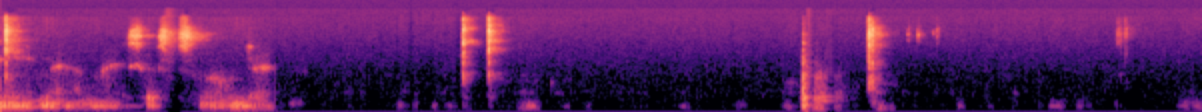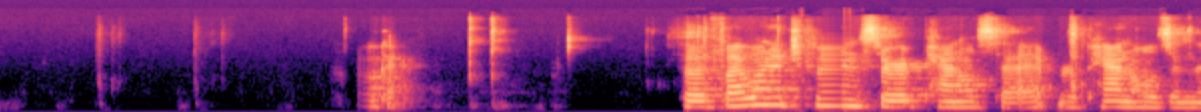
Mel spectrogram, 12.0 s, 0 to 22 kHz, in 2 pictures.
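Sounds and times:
computer mouse clicks: 2.3s - 2.7s, 4.2s - 4.7s, 8.3s - 9.4s.

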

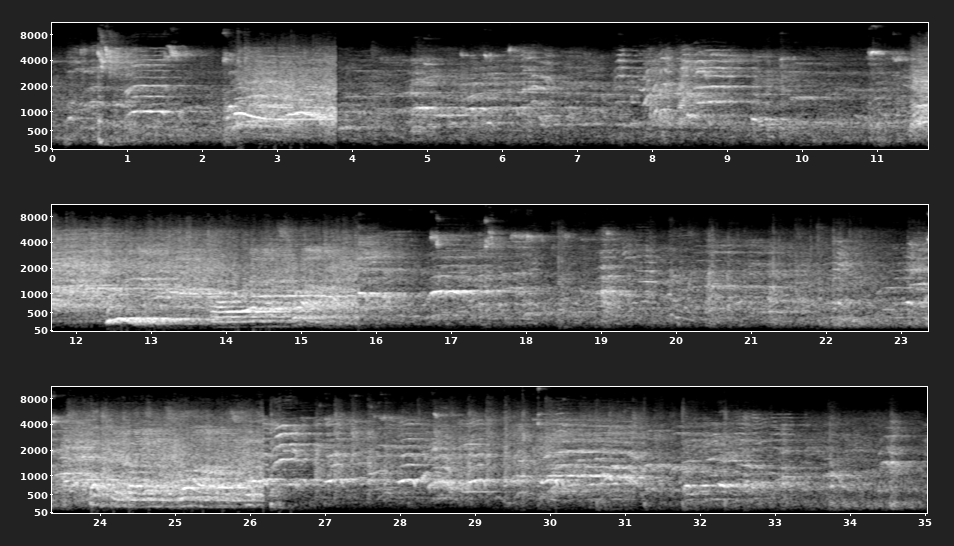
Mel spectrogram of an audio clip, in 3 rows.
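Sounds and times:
crowd noise: 0.0s - 35.0s
sneaker squeaks: 0.1s - 2.5s, 5.4s - 6.4s, 10.9s - 11.4s, 16.7s - 19.3s, 23.2s - 23.5s
voices calling out: 10.9s - 19.7s.

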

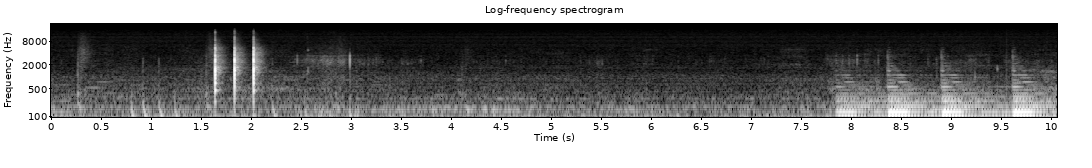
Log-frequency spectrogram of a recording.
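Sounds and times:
brush tapping plastic compact: 1.6s - 2.2s.

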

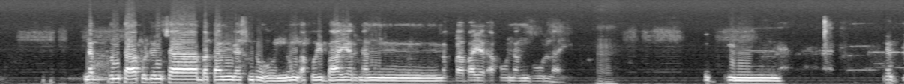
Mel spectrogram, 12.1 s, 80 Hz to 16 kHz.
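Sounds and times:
faint steady tones: 0.0s - 12.0s
person talking over video call: 1.1s - 8.3s, 9.4s - 10.4s
drawn-out hesitation vowel: 7.9s - 10.5s.

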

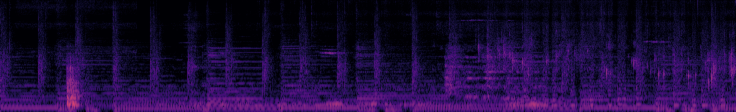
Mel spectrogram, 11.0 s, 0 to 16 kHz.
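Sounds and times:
background music: 0.0s - 11.0s
hot oil sizzling and bubbling: 6.3s - 11.0s.

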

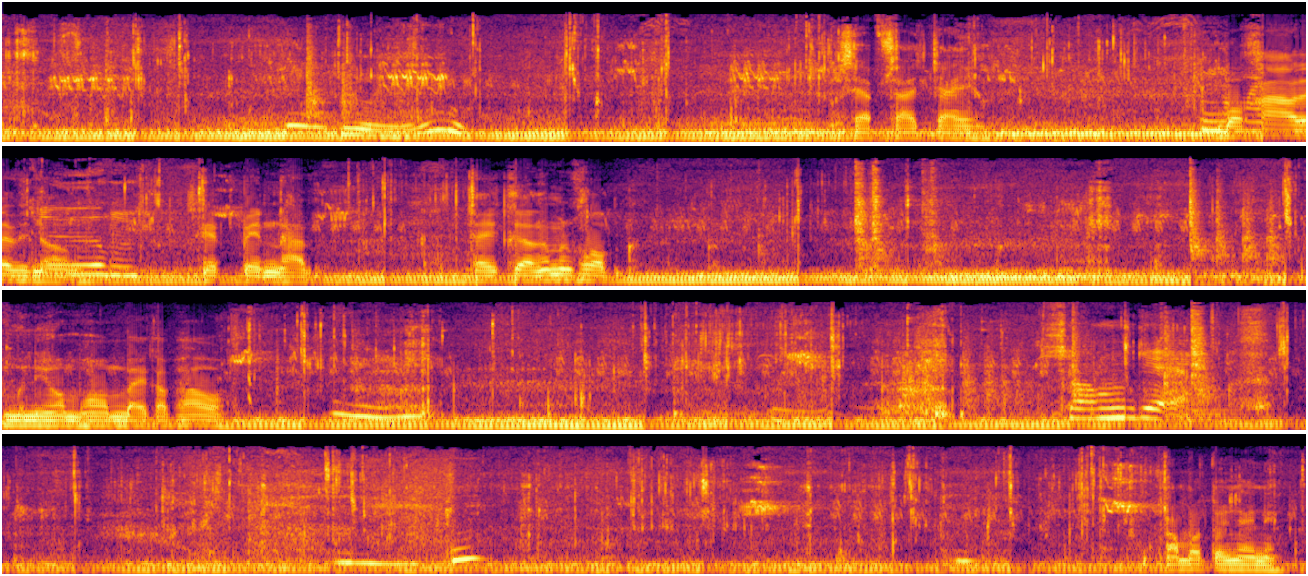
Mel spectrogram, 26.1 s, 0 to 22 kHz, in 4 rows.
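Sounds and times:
mouth smacks: 0.0s - 6.3s, 7.1s - 13.2s, 14.2s - 26.0s
person chewing food: 0.0s - 13.5s, 14.2s - 26.0s
steady low hum: 0.0s - 26.0s.

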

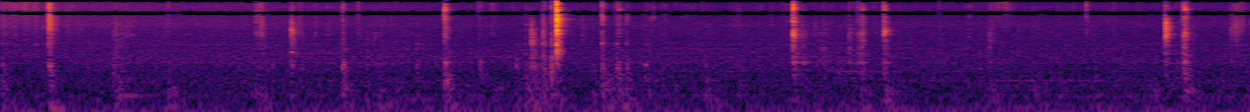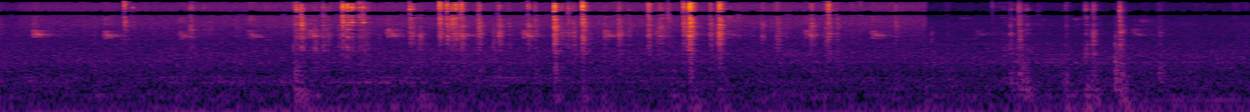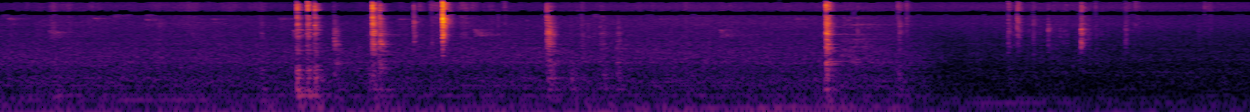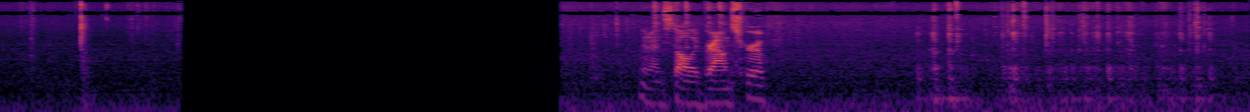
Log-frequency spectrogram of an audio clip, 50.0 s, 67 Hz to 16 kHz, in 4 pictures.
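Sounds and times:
metal and plastic clicks and scrapes: 15.4s - 21.0s, 46.6s - 50.0s.

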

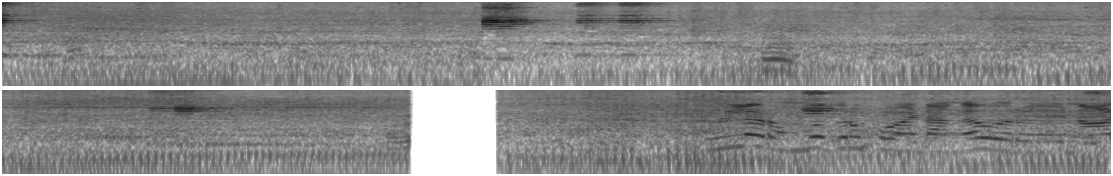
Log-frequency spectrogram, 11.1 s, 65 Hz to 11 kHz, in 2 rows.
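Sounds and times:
street traffic noise: 0.0s - 11.0s
woman talking: 9.1s - 11.0s.

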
